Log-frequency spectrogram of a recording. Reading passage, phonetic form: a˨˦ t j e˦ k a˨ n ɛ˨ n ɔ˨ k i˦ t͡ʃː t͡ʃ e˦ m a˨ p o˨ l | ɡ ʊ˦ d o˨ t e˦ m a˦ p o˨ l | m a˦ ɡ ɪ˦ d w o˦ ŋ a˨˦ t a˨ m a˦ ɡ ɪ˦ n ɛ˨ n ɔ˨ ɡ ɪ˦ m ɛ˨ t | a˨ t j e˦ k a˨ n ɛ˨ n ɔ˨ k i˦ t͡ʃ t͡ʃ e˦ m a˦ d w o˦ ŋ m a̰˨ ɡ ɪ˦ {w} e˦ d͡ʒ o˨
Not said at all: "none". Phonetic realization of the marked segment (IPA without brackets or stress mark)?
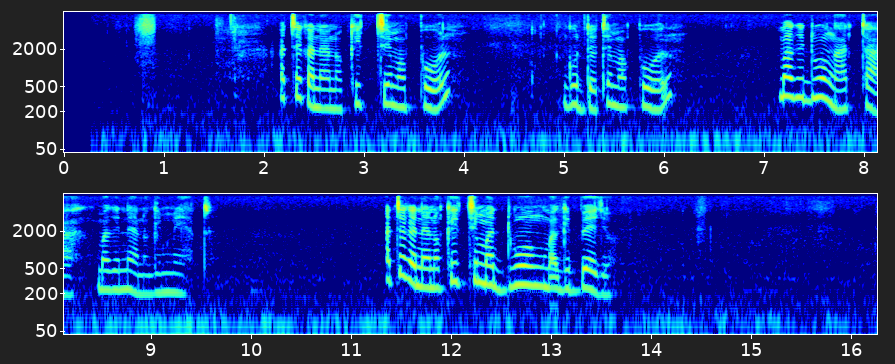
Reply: b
